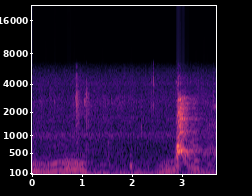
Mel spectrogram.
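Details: Lagotto Romagnolo at a Christmas party: low whining murmurs early on, then one sharp, loud bark near the end over steady low background rumble.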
